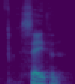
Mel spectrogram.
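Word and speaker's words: Saiden: uh it's spelt s-a-i-d-e-n sathyan um but it's pronounced with sort of like a soft th as of thd say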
